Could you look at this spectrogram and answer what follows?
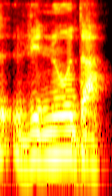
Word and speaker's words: Vinod: the popular Hindu name Vinod Vinod which is just the modern Hindi and generally northern Indian way of pronouncing modern Sanskrit is vinoda.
